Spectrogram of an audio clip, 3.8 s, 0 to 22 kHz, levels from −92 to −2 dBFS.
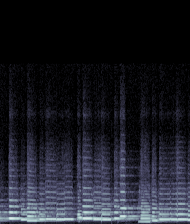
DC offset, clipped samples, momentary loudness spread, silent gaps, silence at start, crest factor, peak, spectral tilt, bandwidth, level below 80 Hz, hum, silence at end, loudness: under 0.1%; under 0.1%; 5 LU; none; 0 s; 12 dB; -8 dBFS; -1.5 dB/octave; 8 kHz; -86 dBFS; none; 0 s; -21 LUFS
